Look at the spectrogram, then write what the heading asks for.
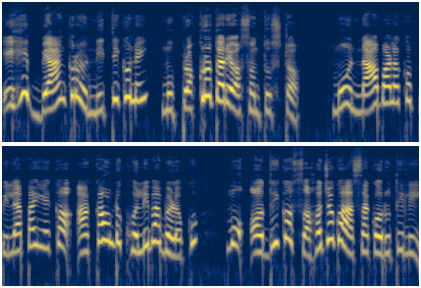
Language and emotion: Odia, angry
